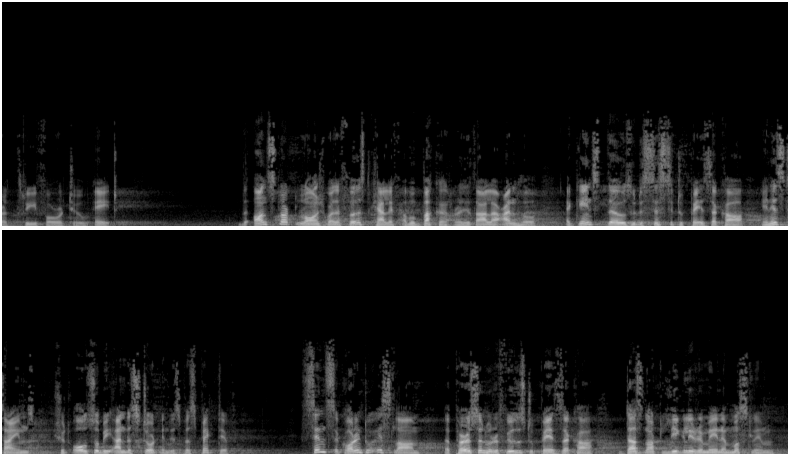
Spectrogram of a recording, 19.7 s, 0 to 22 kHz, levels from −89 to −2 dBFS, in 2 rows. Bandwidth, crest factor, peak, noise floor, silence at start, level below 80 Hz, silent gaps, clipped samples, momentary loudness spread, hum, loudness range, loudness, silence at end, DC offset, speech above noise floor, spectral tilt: 11.5 kHz; 22 dB; -10 dBFS; -65 dBFS; 0 s; -58 dBFS; none; under 0.1%; 12 LU; none; 4 LU; -31 LUFS; 0.05 s; under 0.1%; 35 dB; -5.5 dB/octave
